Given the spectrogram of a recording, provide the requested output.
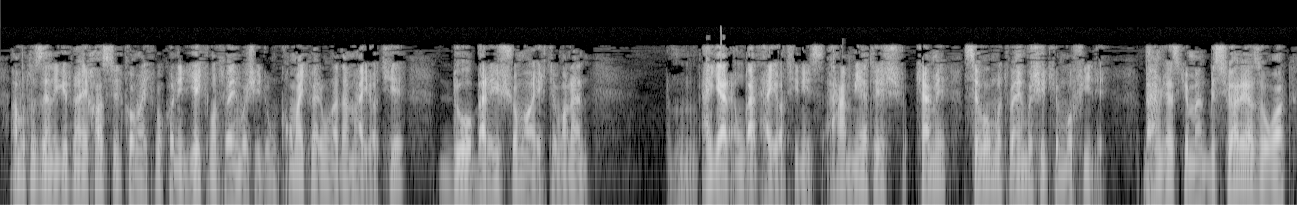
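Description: Calm low-voiced radio advice host, man. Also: no room sound. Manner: calm, reasoning, lists points in order. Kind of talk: call-in advice talk. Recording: dull lo-fi radio sound.

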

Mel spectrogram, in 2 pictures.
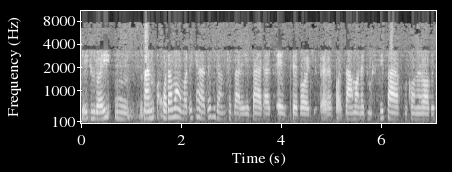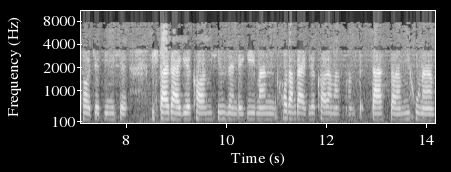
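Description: A woman's voice: lowish voice, flat delivery, muffled recording, a little hiss or hum. A young woman calling a radio advice show, speaking hesitantly and searching for words as she explains her problem. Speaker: caller. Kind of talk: call-in advice talk.

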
